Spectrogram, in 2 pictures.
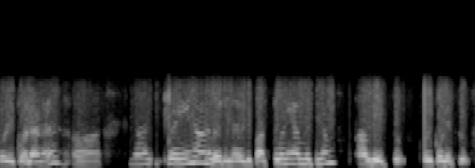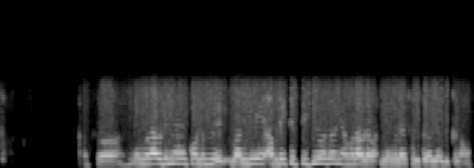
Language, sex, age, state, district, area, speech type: Malayalam, female, 30-45, Kerala, Kozhikode, urban, conversation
